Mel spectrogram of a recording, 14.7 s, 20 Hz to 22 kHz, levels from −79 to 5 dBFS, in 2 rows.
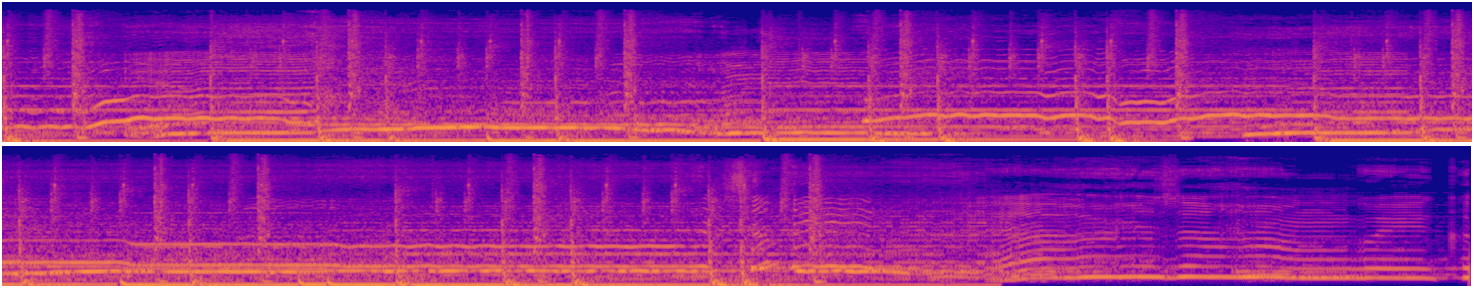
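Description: A time-stretched section runs from 11.71 s to the end at 14.70 s: the pace abruptly drops to about 0.59 times normal while pitch holds, leaving the audio dragging. This is likely software lengthening the passage by repeating short slices to fit a target duration.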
